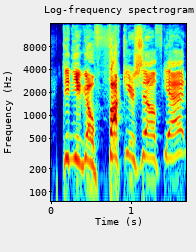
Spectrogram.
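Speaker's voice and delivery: nasty, mean, taunting, shrill, high-pitched scream. Retelling a stranger's passing insult: imitating a mean tone. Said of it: "in, like, a mean way".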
